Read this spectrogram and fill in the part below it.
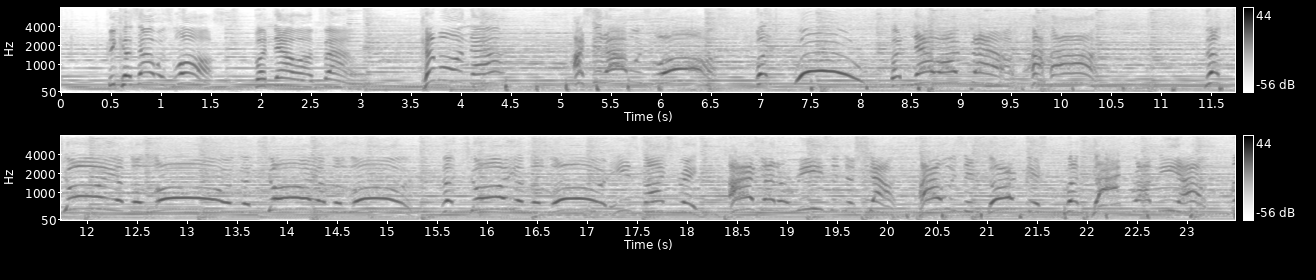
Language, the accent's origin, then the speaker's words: English; Boston, Massachusetts, United States; I'm from Boston. You know, everybody's quiet in Boston.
